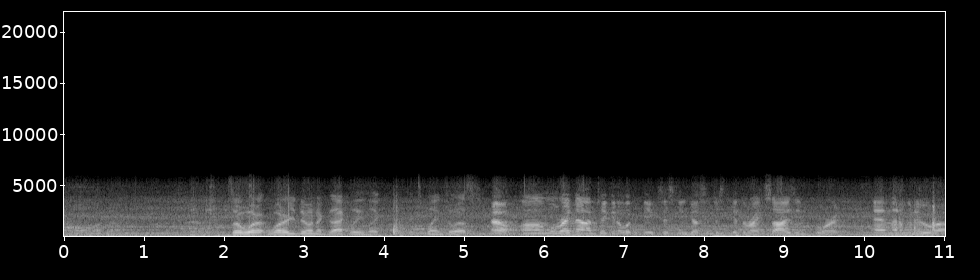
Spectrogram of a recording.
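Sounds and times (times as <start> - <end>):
faint hum: 0.0 - 11.0
low mechanical rumble: 0.0 - 11.0.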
